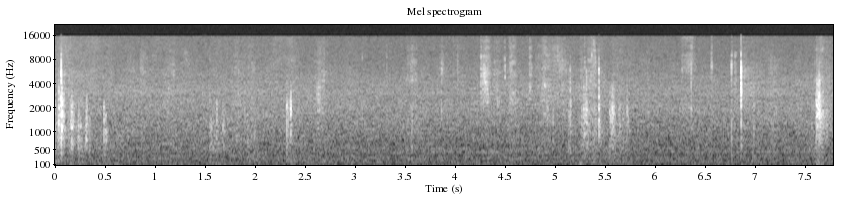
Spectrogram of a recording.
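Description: Pages of a large pulpit Bible being turned and smoothed flat: faint, scattered paper rustles and soft flicks, with a louder page flick near the end.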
